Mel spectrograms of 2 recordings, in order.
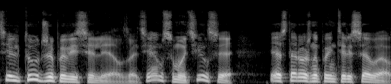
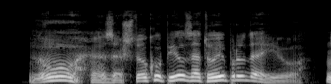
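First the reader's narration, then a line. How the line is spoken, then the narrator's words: Slightly offended. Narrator (Russian): несколько обиженно ответил Лерик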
